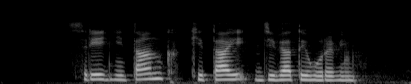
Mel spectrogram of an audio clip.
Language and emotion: Russian, neutral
